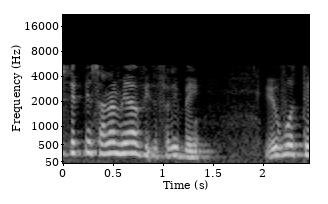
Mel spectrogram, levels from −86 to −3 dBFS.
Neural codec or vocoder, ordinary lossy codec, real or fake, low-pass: none; none; real; 5.4 kHz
